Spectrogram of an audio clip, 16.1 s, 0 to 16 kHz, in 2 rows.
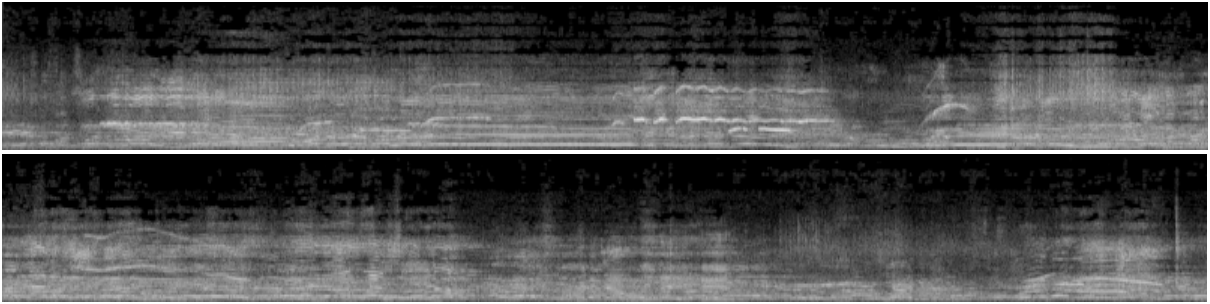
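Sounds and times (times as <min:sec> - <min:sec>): crowd shouting: 0:00.0 - 0:16.0.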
